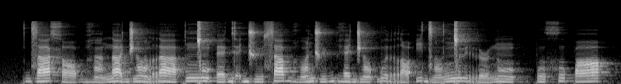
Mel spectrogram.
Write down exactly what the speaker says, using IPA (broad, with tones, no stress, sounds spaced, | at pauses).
d͡z a˦˥ x ɑ˨˩˦ bʱ ã˨˩˦ n a˥˧ d͡ʒ ɑ̃˥˧ r a˥˧ | ŋ͡ǀ õ˥˧ ʔ ɛ˨˥ ɡ ɛ̰˥˧ d͡ʒ ʉ˨˩˦ s a˦˥ bʱ ɑ̃˨˥ d͡ʒ ʉ˨˥ bʱ ɛ˥˧ d͡ʒ ɑ̃˥˩ ɓ ʊ˥˩ r ɑ˨˩˦ ʔ i˥˧ d͡z ɑ̃˨˥ ŋ͡ǀ ʉ˥˧ r ə˞˨˩˦ n õ˥˧ | p ʊ˨˩˦ x ʊ˥˩ p ɑ˦˥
